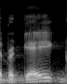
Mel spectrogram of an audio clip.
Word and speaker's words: Breguet: Number three on the list is the Breguet Grand Complication Marie Antoinette, priced at $30 million.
